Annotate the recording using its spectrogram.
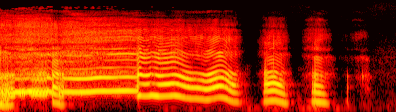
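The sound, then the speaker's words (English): A storyteller's voice imitates Turtle whining and crying as he makes his way through the woods: a long, high, wavering wail that bends up and down in pitch, followed by three short, breathy sobbing bursts that trail off. “And Turtle was making his way through the woods, but he was sniffling and snuffling. He was whining. He was pouting. He was fussing. He was crying.”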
